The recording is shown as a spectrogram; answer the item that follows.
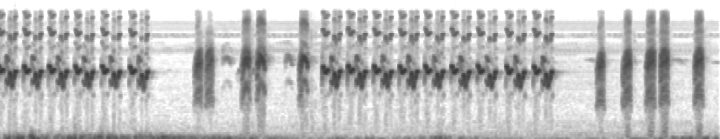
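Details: Sooty-headed bulbul song used to call wild bulbuls: two long runs of fast repeated whistled notes separated by loud sharp chirps, with a low rumble early on.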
